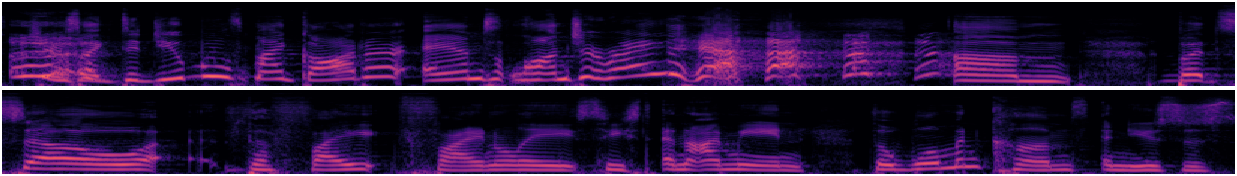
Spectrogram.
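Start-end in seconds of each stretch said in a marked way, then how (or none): 0.4-2.1 squeaky, high-pitched cartoon girl voice. Retelling a woman's line in a verbal fight, Betty Boop voice. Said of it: "Two Betty Boops".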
